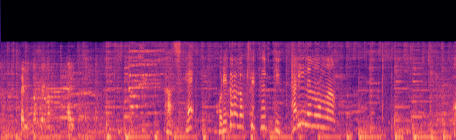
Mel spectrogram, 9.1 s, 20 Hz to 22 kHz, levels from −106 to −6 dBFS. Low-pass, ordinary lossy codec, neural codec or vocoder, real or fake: 7.2 kHz; none; codec, 44.1 kHz, 2.6 kbps, SNAC; fake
